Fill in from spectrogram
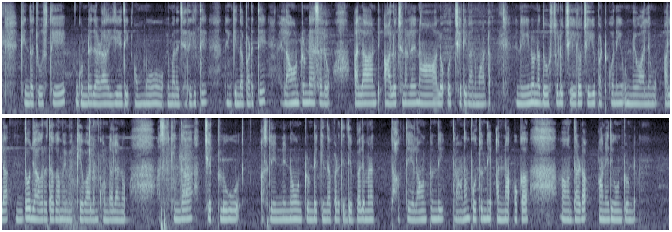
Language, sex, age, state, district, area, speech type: Telugu, female, 18-30, Telangana, Suryapet, urban, spontaneous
